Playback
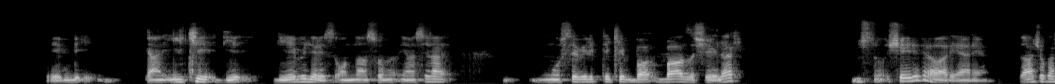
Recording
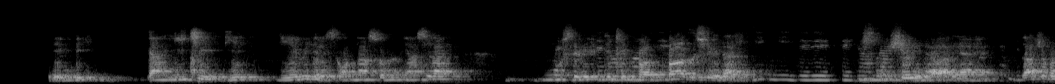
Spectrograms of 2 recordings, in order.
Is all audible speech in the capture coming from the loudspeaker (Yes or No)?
No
